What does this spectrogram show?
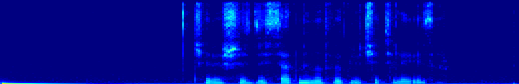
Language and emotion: Russian, neutral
